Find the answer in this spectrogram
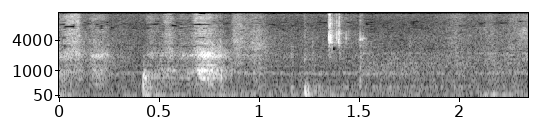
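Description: Felt-tip marker writing on paper: a few faint, short strokes that end about a second and a half in.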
